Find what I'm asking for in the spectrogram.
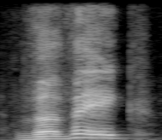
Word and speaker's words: Vivek: Just remember one thing. Vivek rhymes with cake.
